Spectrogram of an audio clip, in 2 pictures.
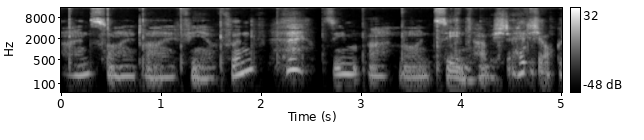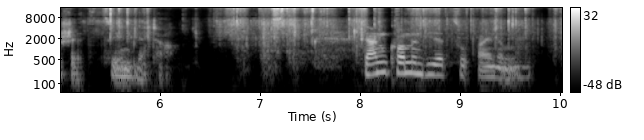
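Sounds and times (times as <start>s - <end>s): card paper rustling: 4.6s - 10.0s.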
